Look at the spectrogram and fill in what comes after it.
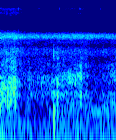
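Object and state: Nothing is struck.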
